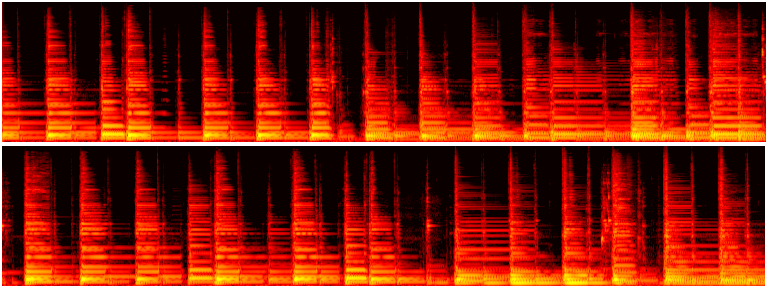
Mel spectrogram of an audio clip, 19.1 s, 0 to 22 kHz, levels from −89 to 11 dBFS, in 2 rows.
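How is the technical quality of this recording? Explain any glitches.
There are no glitches to explain in this music recording; its technical quality holds steady throughout.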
